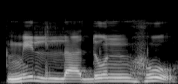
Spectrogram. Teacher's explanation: اسی طرح لام کی مثال دیکھیں تو یہ من لدنہ نہیں ہے، من لدنہ، من لدنہ، نون حروف یرملون کے لام آنے کی وجہ سے نون ساکن جو ہے وہ ختم ہو جائے گا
